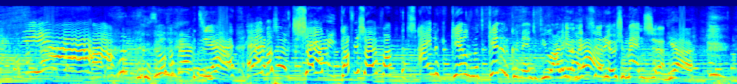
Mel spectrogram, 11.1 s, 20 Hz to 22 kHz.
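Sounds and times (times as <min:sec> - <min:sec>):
children's excited voices: 0:00.0 - 0:10.0
background music: 0:00.0 - 0:11.0.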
